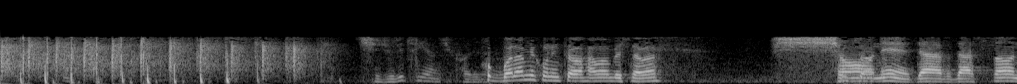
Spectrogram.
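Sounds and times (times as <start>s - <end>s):
hands clapping in someone's honour: 0.0s - 3.5s
speech: 3.8s - 6.8s, 8.4s - 10.1s.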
